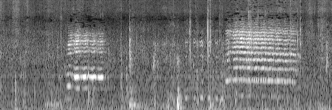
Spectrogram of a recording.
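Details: Two lamb bleats: a short quavering one, then a longer, steadier nasal bleat, with soft low knocks and shuffling sounds between them.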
